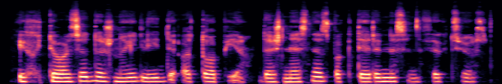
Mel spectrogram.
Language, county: Lithuanian, Vilnius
